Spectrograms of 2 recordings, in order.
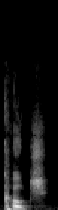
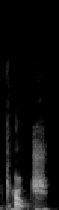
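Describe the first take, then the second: First: It is said in a Nova Scotian accent. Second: It is said in the speaker's usual accent. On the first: "That's how they say it" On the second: "we say couch"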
